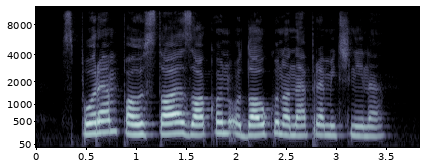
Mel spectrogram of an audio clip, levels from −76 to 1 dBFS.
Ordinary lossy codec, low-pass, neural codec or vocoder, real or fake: none; 10.8 kHz; none; real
